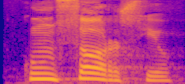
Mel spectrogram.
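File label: "cunsorsiu", Vernazzese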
